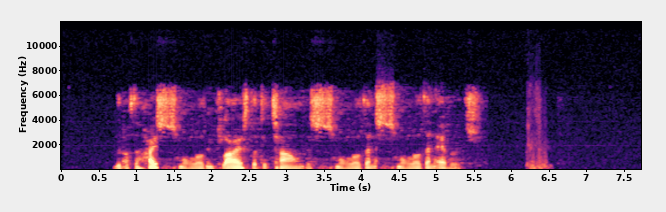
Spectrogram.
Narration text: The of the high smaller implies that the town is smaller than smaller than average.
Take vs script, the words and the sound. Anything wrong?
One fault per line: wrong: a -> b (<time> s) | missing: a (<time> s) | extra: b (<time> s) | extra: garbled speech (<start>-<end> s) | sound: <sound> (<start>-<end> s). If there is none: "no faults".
sound: sneeze (6.2-6.6 s)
